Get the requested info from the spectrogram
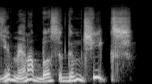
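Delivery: put-on straight-faced, flat, matter-of-fact deadpan delivery. Quoting a man who said it with a straight face, retelling it deadpan. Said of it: "he says it with a straight face".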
